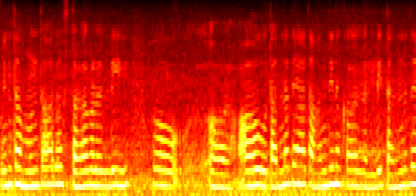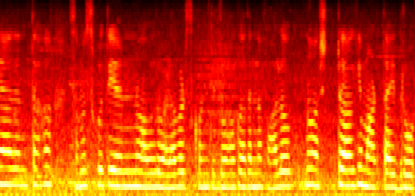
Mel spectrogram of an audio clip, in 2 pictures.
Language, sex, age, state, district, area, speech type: Kannada, female, 18-30, Karnataka, Bellary, rural, spontaneous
